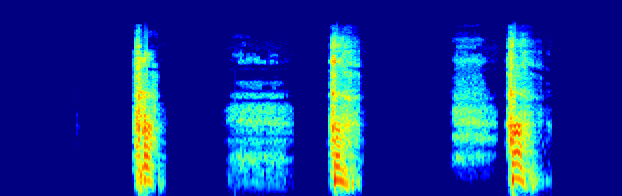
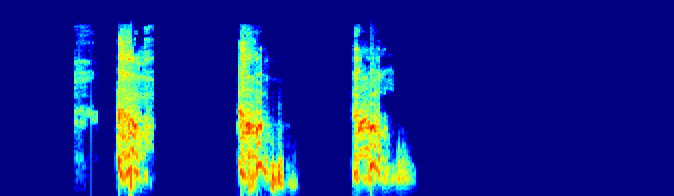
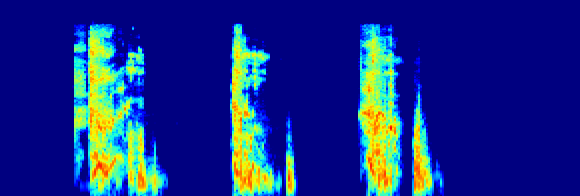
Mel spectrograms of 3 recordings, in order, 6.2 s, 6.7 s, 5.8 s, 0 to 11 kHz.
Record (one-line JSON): {"exhalation_length": "6.2 s", "exhalation_amplitude": 32767, "exhalation_signal_mean_std_ratio": 0.24, "cough_length": "6.7 s", "cough_amplitude": 32767, "cough_signal_mean_std_ratio": 0.31, "three_cough_length": "5.8 s", "three_cough_amplitude": 29242, "three_cough_signal_mean_std_ratio": 0.39, "survey_phase": "alpha (2021-03-01 to 2021-08-12)", "age": "65+", "gender": "Male", "wearing_mask": "No", "symptom_none": true, "smoker_status": "Never smoked", "respiratory_condition_asthma": false, "respiratory_condition_other": false, "recruitment_source": "REACT", "submission_delay": "3 days", "covid_test_result": "Negative", "covid_test_method": "RT-qPCR"}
